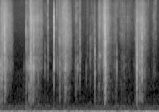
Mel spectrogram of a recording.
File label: Big Cube - Twist, Rubik's Cube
